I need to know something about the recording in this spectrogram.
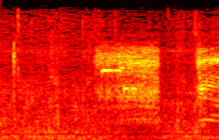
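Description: Car engine and road noise heard from inside the moving car's cabin: a steady low rumble, with a short burst of higher sound about a second in.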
